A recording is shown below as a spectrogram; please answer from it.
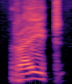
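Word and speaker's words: right: आर आई जी एस टी राइट, एल आई जी एस टी लाइट, एस आई जी एस T site.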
